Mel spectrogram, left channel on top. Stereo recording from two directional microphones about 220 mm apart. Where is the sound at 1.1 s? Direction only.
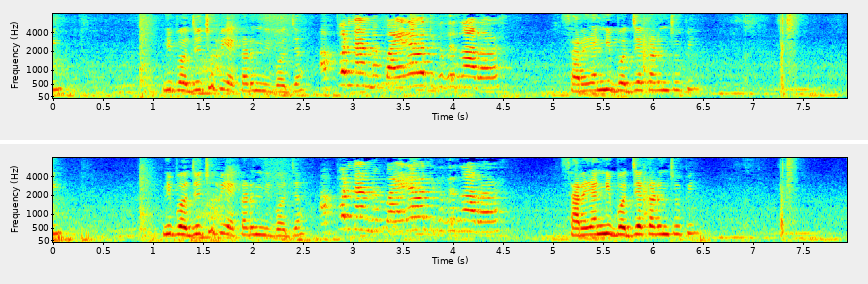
35° right (ahead or behind).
